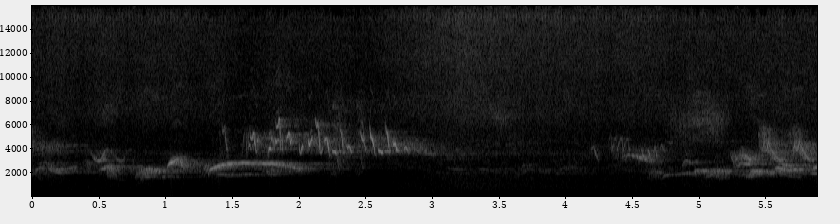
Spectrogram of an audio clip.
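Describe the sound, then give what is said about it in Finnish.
A blackbird sings fluting, warbling phrases by a roadside just after rain has stopped, fairly soft, with a brief lull midway before the song resumes. No voices, just the bird against a quiet outdoor background. “kuin ne olisi malttamattomina odottanut sateen lakkaavan. Ihminen on pysähtynyt tien varteen niitä kuunnellakseen”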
